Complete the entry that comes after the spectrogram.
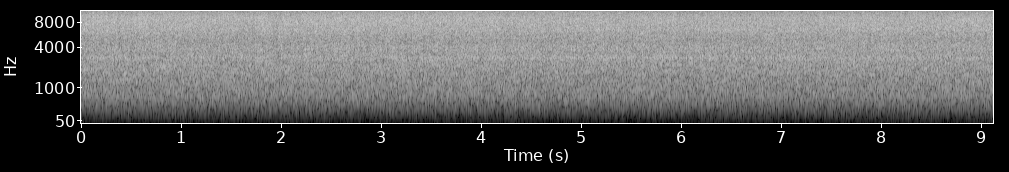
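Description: Heavy tropical downpour: a loud, steady hiss of pouring rain.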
